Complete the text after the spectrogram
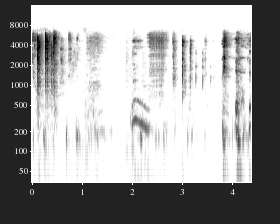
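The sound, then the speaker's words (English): Dice, dropped by accident during a tabletop game, clatter onto a hard tabletop in quick bursts of sharp clicks, pausing briefly before rattling again, with a short hoot-like vocal sound in the middle. “We've all dropped dice today.”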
